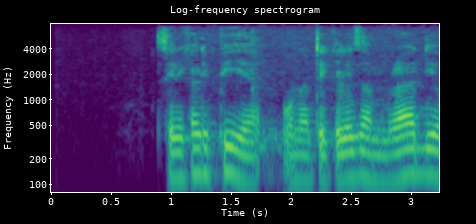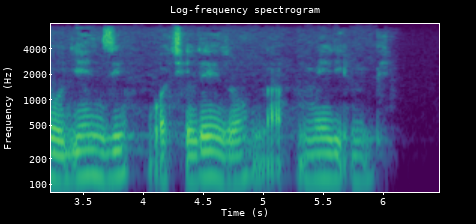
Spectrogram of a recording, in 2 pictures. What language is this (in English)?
Swahili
